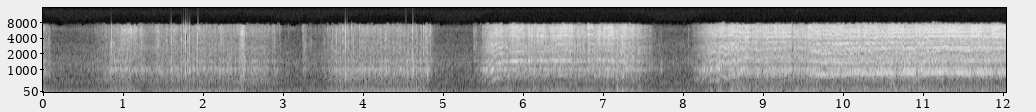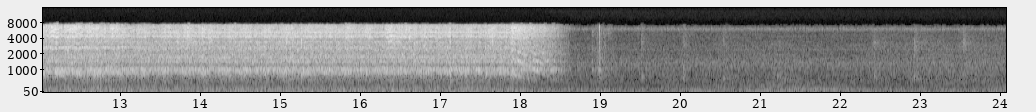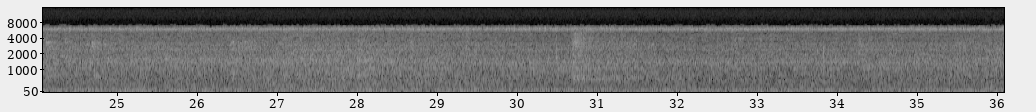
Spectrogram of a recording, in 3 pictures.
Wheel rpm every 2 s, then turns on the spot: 30, 30, 60, 140, 150, 210, 230, 240, 220, 30, 0, 0, 0, 0, 0, 0, 0, 0.
0-2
